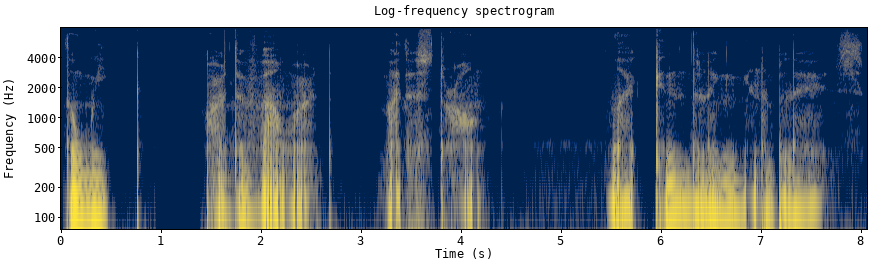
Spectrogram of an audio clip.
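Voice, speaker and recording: A man's voice: on the low side, extremely slow, long pauses, dark tone, heavily acted. A man playing a cold, domineering demon nobleman scolding as an older brother, with haughty, formal menace in an ASMR audio roleplay. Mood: stern menace. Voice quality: breathy, gravelly half-whisper. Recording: long cavernous reverb.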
